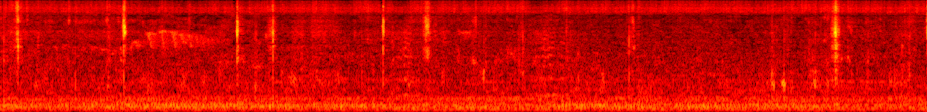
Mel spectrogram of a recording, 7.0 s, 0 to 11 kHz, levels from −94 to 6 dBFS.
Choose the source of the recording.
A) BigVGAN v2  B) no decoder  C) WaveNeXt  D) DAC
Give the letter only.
C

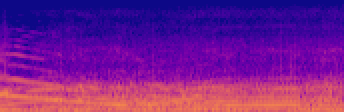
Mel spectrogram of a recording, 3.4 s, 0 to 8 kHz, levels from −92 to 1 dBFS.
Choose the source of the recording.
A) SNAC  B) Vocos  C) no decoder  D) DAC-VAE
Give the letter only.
D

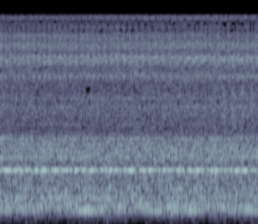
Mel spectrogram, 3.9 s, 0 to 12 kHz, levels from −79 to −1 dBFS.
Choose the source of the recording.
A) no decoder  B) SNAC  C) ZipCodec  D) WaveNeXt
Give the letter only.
A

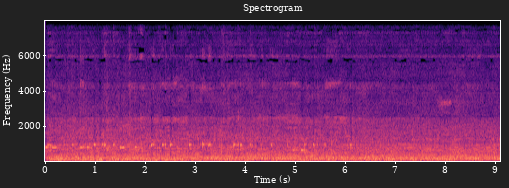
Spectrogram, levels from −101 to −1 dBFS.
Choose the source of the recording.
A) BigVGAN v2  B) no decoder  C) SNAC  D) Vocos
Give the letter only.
C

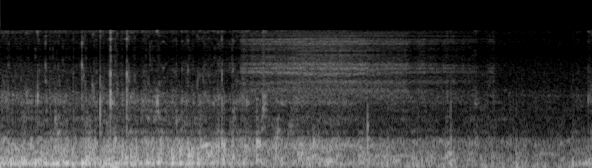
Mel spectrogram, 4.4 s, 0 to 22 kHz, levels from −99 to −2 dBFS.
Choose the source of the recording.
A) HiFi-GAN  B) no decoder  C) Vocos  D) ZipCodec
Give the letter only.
C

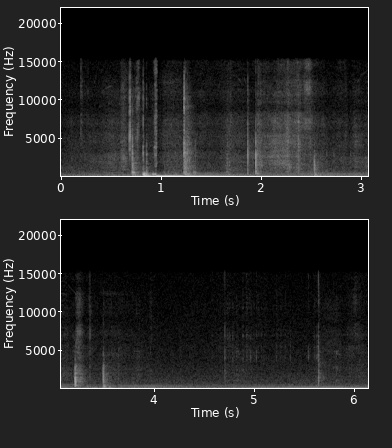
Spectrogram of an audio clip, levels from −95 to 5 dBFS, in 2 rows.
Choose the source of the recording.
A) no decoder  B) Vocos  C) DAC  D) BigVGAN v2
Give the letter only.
A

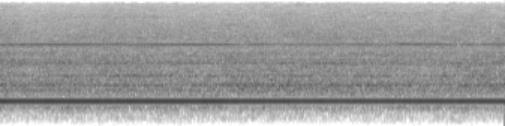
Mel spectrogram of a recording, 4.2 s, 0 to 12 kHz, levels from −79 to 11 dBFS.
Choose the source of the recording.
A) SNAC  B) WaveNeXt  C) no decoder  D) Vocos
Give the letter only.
C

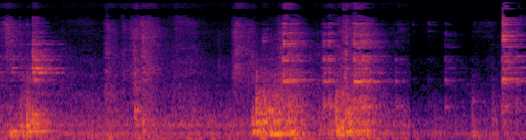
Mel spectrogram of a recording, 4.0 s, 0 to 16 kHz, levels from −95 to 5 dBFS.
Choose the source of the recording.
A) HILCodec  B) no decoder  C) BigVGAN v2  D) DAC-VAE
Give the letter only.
B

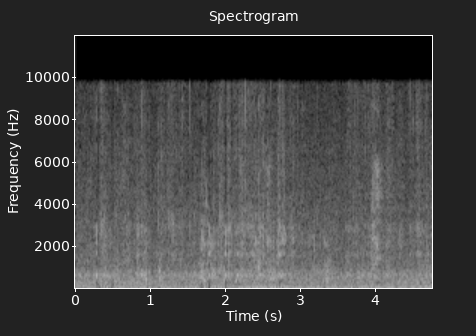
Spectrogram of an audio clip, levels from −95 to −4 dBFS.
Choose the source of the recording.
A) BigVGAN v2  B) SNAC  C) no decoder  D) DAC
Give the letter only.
C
